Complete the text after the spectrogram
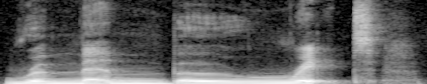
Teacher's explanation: when you have a vowel that starts the next word, so remember it, if I want to link those two words together, I have to pronounce the R. Remember it, because suddenly there's a vowel there. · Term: linking R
